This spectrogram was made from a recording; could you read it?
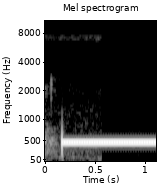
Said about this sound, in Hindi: इसलिए मैं फटाफट अपना फोन निकालता हूँ और सीधा इरफान भाई ड्राइवर को फोन लगा देता हूँ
